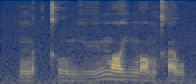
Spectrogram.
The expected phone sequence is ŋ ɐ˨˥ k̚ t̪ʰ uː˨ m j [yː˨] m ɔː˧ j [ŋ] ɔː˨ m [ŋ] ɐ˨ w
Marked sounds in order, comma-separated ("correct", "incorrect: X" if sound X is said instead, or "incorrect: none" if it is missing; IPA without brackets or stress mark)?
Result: incorrect: yː˨˥, correct, incorrect: kʰ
